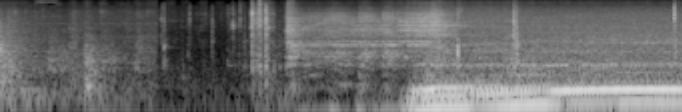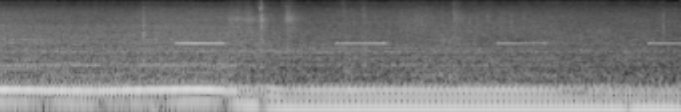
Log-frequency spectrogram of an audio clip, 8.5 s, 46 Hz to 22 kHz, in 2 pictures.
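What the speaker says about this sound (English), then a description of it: "Love the reversing beep." An R34 Nissan Skyline starts up in a garage and idles with a steady engine rumble, while a faint high reversing beep chimes at regular intervals as the car backs out.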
